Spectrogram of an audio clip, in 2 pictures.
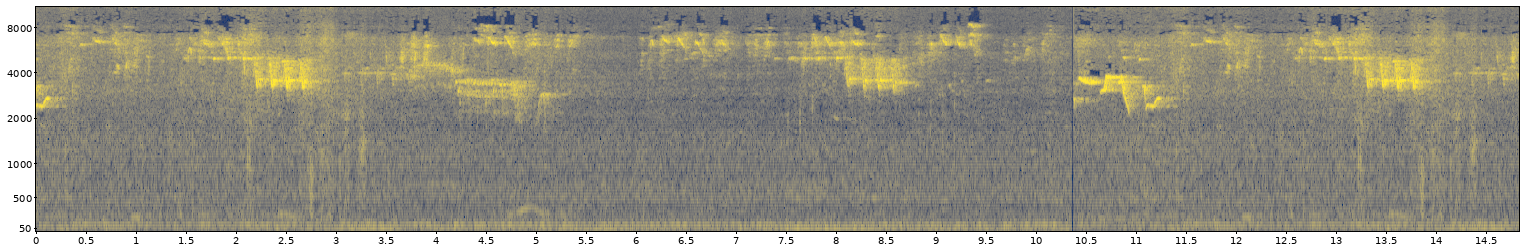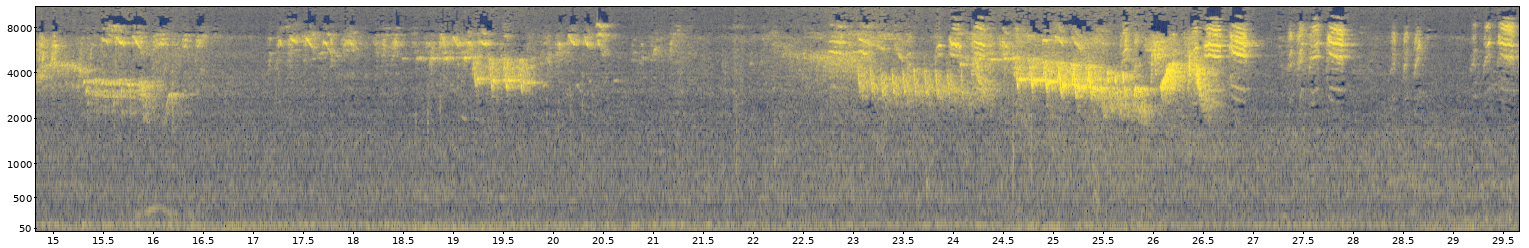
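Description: Small birds chirping in short, repeated phrases every few seconds, with a busier stretch of calling near the end, over a steady low background hum.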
